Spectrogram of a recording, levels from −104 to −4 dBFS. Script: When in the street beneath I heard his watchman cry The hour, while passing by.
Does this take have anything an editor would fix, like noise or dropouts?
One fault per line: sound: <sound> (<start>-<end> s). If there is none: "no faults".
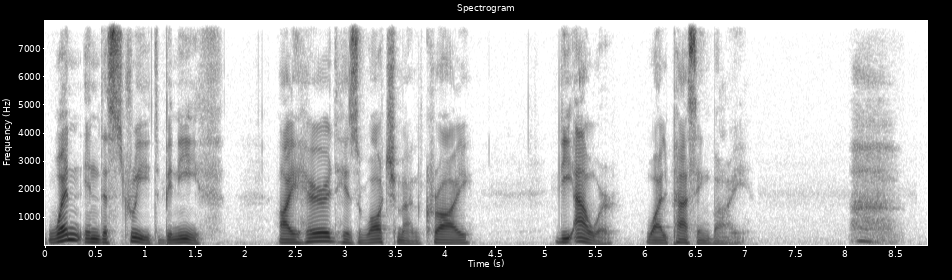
sound: sigh (8.0-8.6 s)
